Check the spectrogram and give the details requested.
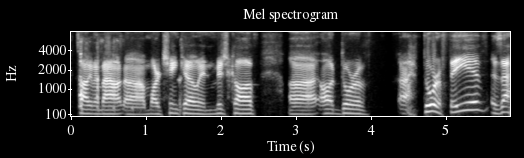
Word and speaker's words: Dorofeyev: Toast will be talking for an hour if we had him on here right now, talking about Marchenko and Mishkov, Dorofeyev.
